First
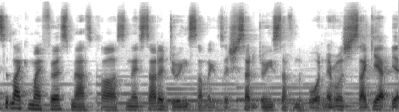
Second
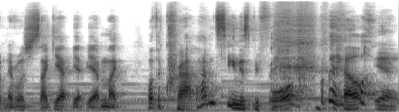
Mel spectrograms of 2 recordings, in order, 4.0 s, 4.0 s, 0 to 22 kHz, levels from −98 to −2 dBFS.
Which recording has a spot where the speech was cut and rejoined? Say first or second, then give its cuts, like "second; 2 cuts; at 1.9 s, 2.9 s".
first; 1 cut; at 2.3 s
